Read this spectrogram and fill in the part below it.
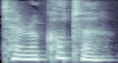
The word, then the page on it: terracotta: British English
